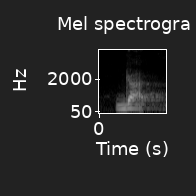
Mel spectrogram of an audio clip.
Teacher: Nota el T al final, la T, el sonido T, está solo como un stop T, solo hace el primer paso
